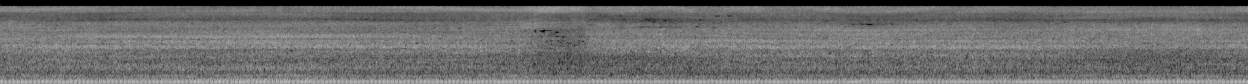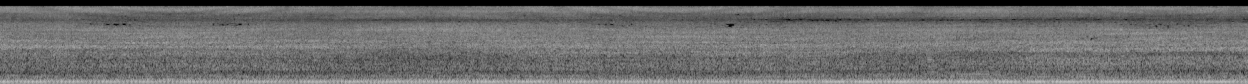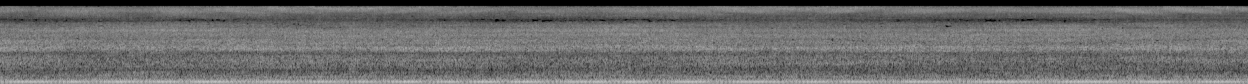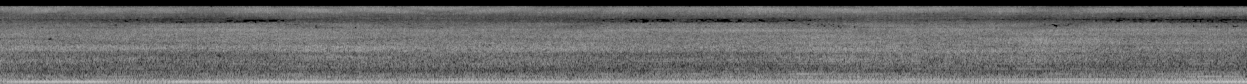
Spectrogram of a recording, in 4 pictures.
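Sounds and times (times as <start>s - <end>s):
pressure washer motor drone: 0.0s - 49.9s
water jet hissing on brick wall: 0.0s - 49.9s.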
